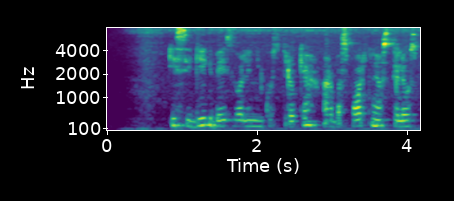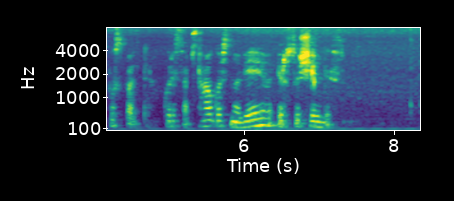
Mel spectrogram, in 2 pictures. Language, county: Lithuanian, Vilnius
